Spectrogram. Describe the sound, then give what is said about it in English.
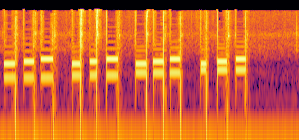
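Telephone DTMF digit tones dialed during a line test, twelve short beeps in four evenly spaced groups of three, each a clear, loud two-note chirp separated by brief gaps of quiet. “Line current pass. Please dial all digits.”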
